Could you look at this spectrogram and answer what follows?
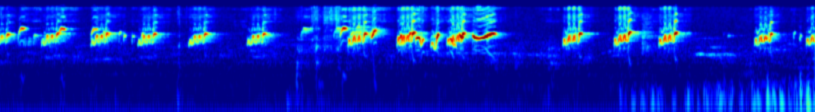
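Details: Kutilang emas bulbul song played as a lure to make other birds sing: steady run of lively chirped phrases, a denser burst of twisting whistles near the middle, faint low noise at the end.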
